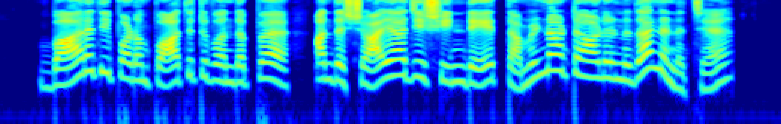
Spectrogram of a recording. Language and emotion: Tamil, surprised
